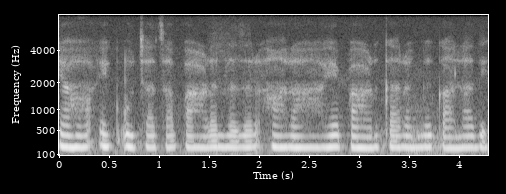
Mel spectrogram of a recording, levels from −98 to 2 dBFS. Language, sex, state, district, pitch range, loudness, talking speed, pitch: Hindi, female, Chhattisgarh, Korba, 195-200 Hz, -13 LUFS, 180 wpm, 195 Hz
